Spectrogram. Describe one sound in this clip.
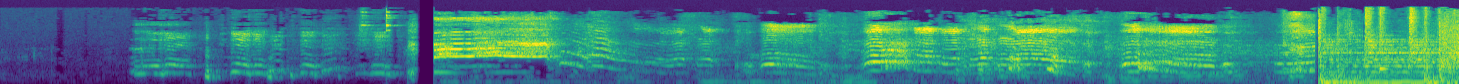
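Another baby laughs and squeals with delight.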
